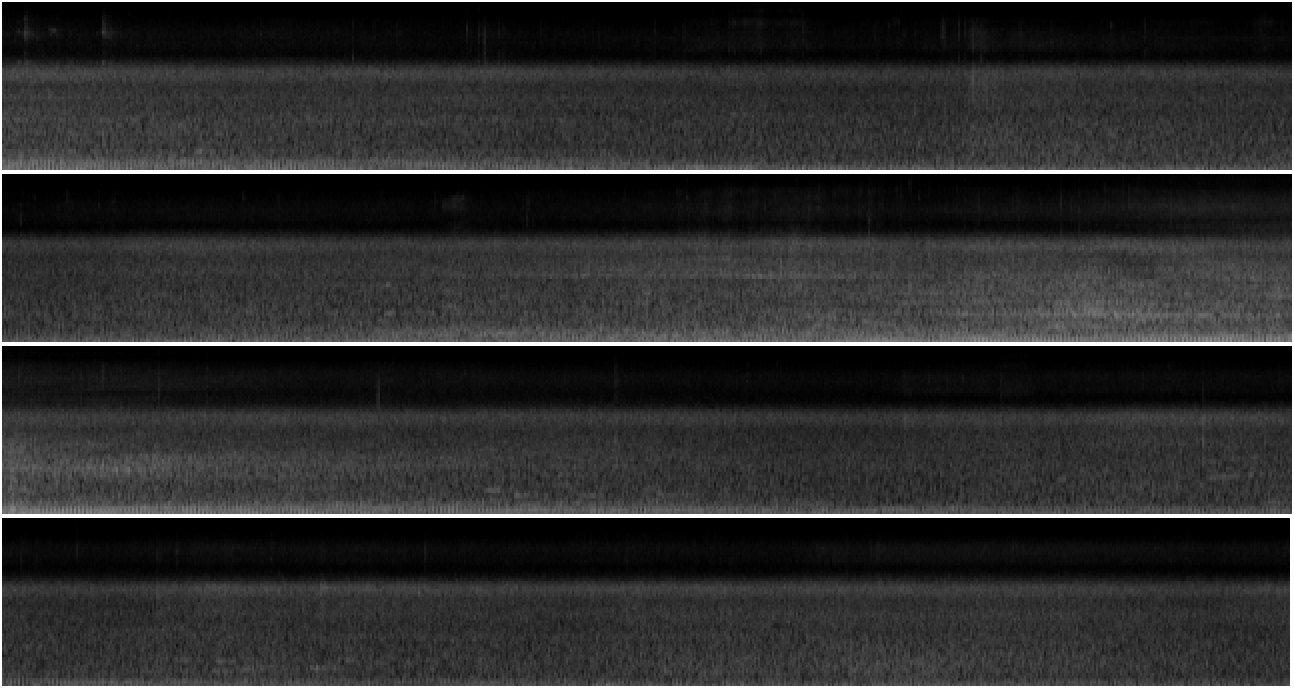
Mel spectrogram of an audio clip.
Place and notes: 南寮村, Lüdao Township - Sitting on the banks
Sitting on the banks, Traffic Sound, Sound of the waves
